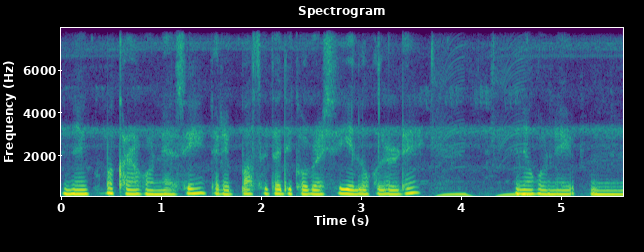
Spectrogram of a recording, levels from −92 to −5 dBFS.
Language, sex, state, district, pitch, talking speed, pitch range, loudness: Nagamese, female, Nagaland, Dimapur, 195 Hz, 180 wpm, 185-205 Hz, -16 LUFS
